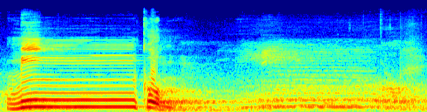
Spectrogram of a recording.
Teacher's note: enggak renggang langsung nempel maka bunyinya adalah Eng setiap nun sukun ketemu Kaf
